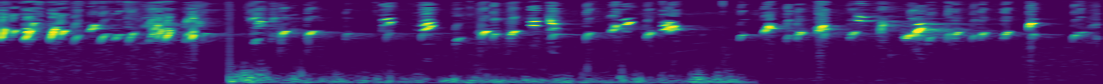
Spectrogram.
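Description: Goldfinch song in quick, high twittering phrases of tinkling chirps, with a low rumble of wind or handling noise partway through.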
